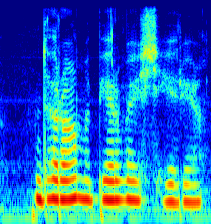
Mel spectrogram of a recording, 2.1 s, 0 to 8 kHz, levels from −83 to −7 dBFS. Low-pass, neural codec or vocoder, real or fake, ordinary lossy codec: 7.2 kHz; none; real; none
